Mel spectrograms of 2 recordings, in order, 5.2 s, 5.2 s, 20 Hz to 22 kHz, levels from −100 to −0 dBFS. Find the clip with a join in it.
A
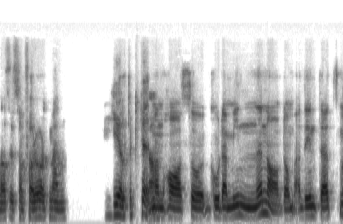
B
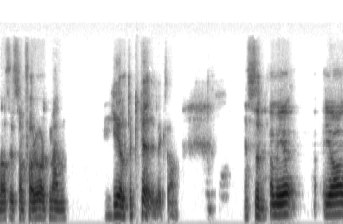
A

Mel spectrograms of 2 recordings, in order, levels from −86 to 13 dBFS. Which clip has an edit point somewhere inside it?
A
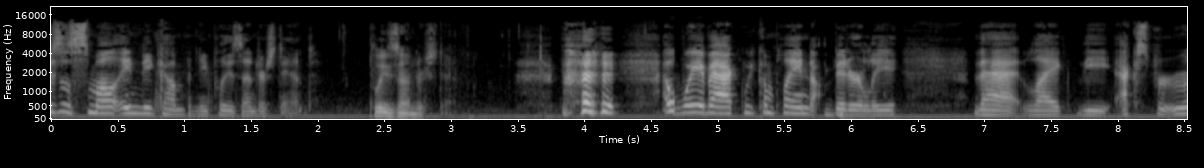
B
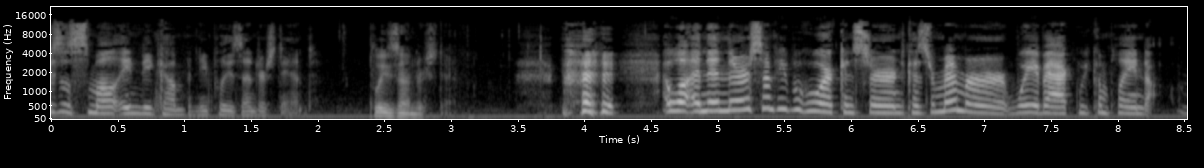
A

